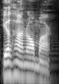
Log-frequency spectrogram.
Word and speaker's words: Ilhan Omar: That lady congressman, how do you pronounce her name? Ilhan Omar? Yeah, Ilhan Omar.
